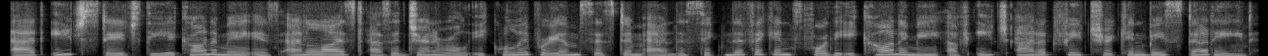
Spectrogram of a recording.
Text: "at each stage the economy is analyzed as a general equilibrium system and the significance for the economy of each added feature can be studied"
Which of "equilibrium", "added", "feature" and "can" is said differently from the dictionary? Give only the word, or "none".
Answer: none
